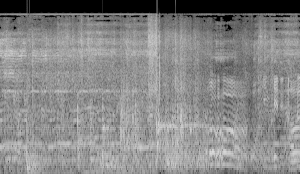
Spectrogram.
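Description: Background music with singing, over bowling-alley sound. About half a second in there is a single loud thud, a bowling ball landing on the lane as it is released.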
